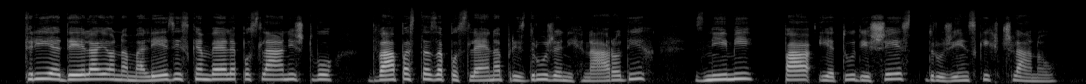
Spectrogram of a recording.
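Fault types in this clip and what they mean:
Nothing to flag here: the speech comes through without any audible technical faults.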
